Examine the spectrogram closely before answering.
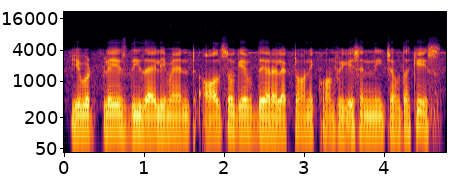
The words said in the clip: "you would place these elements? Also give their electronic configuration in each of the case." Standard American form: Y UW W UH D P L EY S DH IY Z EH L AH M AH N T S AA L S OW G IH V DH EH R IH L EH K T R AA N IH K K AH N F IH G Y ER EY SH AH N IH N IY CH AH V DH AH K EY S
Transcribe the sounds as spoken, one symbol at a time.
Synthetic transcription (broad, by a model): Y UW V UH D P L EY S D IY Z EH L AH M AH N T AA L S OW G IH V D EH R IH L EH K T R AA N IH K K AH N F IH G EY SH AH N IH N IY CH AH V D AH K EY S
